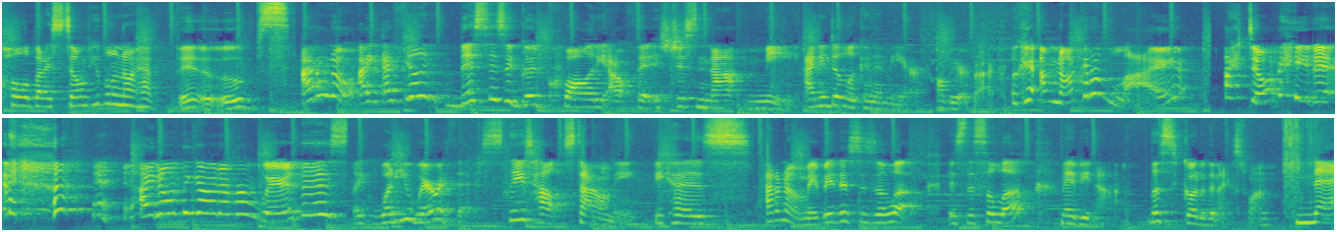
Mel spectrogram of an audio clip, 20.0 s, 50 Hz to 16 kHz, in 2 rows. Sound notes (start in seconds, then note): 9.9 chuckles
